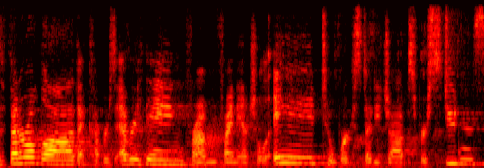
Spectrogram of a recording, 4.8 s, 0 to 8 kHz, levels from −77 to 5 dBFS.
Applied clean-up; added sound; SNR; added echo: neural separator model SepFormer DNS4.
